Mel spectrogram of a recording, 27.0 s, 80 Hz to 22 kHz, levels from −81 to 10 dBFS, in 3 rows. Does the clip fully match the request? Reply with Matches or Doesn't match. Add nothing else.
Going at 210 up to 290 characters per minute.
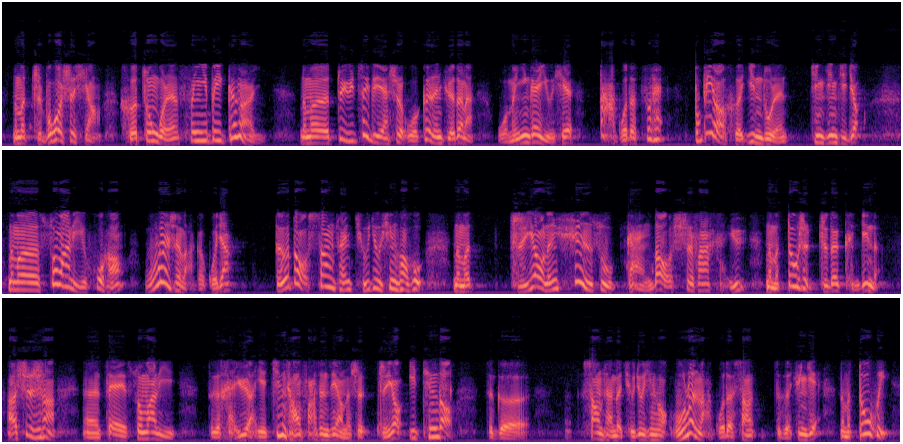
Doesn't match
